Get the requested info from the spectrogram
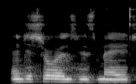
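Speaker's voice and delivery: ordinary delivery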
